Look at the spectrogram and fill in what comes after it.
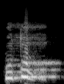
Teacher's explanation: আমি কিন্তু বয়ের অর্ধেক উচ্চারণ করছি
